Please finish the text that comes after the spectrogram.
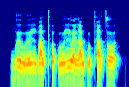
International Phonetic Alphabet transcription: b ɯː˥˨ ʋ ɯː˧ n b a˧ w pʰ o˥˨ p̚ ʋ u˧˥ n u˥˨ ə̯ l a˥˨ w ʔ u˥˨ pʰ a˩˧ w t̪ oː˧˩ t̚

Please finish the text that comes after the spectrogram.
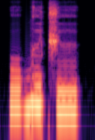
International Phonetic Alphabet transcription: u˧ b ɨ˦ t͡ʃ ɨ˧

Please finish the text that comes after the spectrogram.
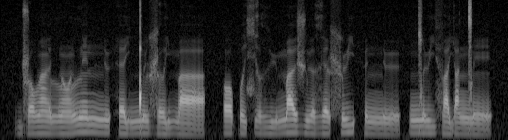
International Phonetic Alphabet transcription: ɖ͡ʐ ɔ β ã ə̯ lː ɔ̃ lː ẽ nː ʉ h ɛ j ŋ͡ǃ y ʐ ɤ j m a | ɔ p ɤ ɕ ɤ ɣ y m a ə̯ ʒ ʉ ə̯ ɣ ɛ ʂ ʉ j h ʏ nː ʏ | ŋ͡ǀ ʉ j v a j a ŋ͡ǀ ẽ

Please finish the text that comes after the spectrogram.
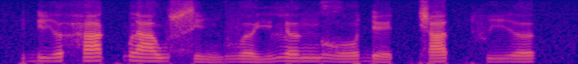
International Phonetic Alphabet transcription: ɗ i˧˥ ə̯ h a˦˥ k̚ l a˧ w s i˨˩˨ ŋ v ə˨˩˦ j l ə˧ ŋ ɣ o˧˥ ɗ e˨˩ t̚ c a˦˥ t̚ f i˧ ə̯

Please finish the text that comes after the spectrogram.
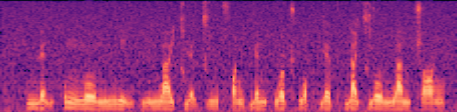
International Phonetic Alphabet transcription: n̪ ɥ ɛ̰˨˩ n f ʊ˥˨ ŋ n̪ o˥˨ ʊ̯ n̪ i˦ ŋ l ḭ˨˩ n p i˨˦ n̪ w a˨˦ ɪ̯ t͡ɕ ɥ ɛ̰˨˩ t͡ɕ i˦ ŋ t͡sʰ ɑ˨˦ ŋ p j ɛ˥˨ n f w ɔ˦ ʈ͡ʂʰ w ɔ˨ pʰ j ɛ˥˨ pʰ j ä˥˨ t͡ɕ j o˥˨ ʊ̯ n̪ w a˥˨ n ʈ͡ʂ ɑ˦ ŋ

